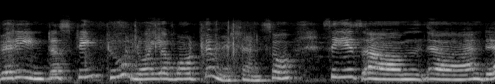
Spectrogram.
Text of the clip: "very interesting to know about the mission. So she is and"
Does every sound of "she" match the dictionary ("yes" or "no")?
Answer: no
